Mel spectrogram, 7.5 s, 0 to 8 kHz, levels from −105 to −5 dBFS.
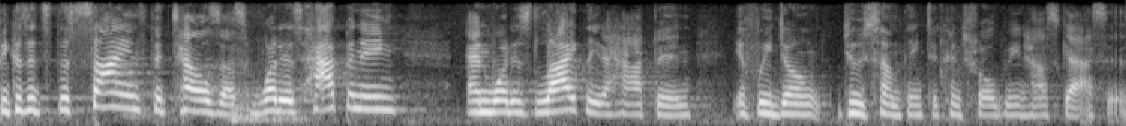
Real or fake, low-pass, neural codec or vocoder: real; 7.2 kHz; none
